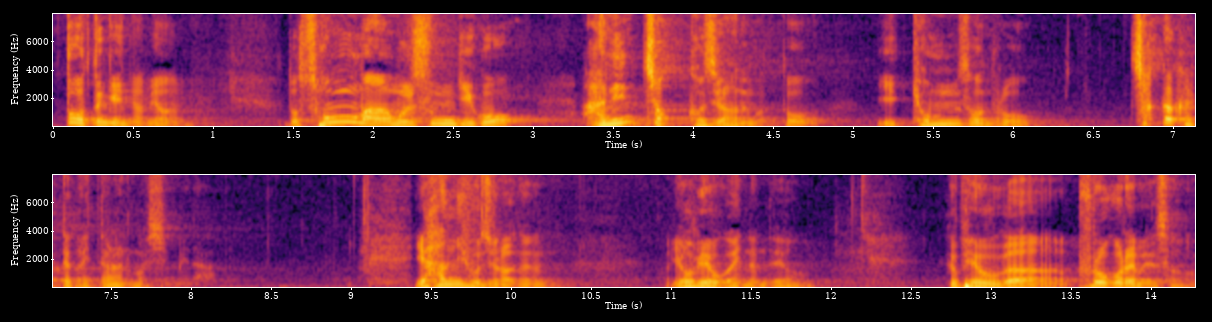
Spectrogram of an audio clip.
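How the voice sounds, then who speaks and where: Man preaching in a church, husky voice, wildly varying pitch, long hall reverb. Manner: lively preaching, swings between soft asides and emphatic peaks; acts out homely dialogue with humor. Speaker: pastor. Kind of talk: sermon. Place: church sanctuary. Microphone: microphone with feedback trouble.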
